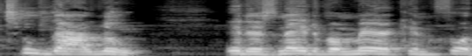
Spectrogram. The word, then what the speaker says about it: Tougaloo: It's pronounced Tougaloo.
